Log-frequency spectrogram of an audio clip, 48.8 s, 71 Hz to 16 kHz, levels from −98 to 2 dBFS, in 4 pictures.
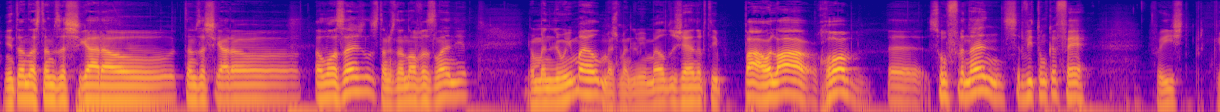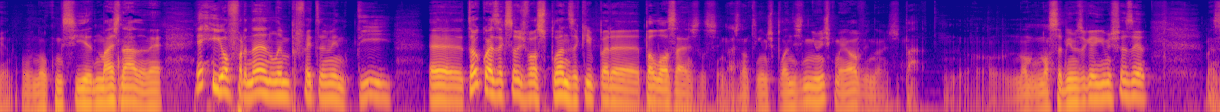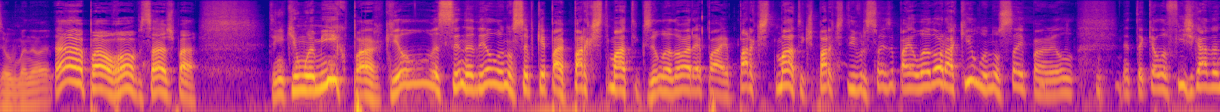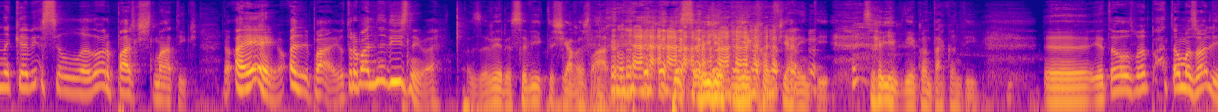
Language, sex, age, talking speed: Portuguese, male, 20-39, 225 wpm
